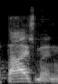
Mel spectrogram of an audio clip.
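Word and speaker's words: Theismann: seen them come on did you know that Joe thyman was thian in college no wow that's a name we're we're on to a new thing here of guys changing the pronunciation of their name changed his name to win the Heisman didn't and that up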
